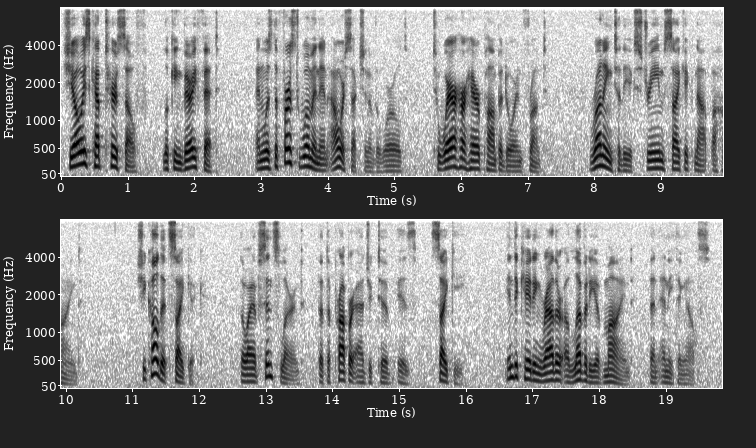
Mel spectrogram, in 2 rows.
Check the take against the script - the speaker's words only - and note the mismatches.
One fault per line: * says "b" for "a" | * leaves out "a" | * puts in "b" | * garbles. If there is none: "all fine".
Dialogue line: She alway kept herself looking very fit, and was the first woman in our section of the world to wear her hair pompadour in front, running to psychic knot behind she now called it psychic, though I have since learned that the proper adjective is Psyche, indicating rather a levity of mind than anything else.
* says "always" for "alway"
* puts in "the extreme"
* leaves out "now"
